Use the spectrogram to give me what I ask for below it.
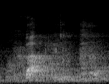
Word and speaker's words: button: English all the time if I say for instance the word button button can you hear it there button I will pronounce that t not as a t but as a glottal stop and it means my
